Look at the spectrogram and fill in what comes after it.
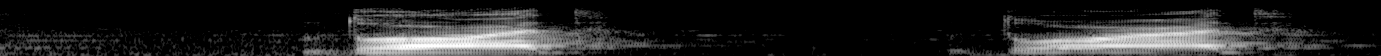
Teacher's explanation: যে কোনো এক সাইডের উপরের মাড়ির সাথে লাগবে, আমাদের জিহ্বার গোড়া যে কোনো এক সাইডের মাড়ির সঙ্গে লাগবে, লেগে উচ্চারিত হবে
